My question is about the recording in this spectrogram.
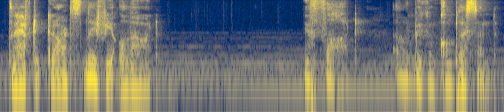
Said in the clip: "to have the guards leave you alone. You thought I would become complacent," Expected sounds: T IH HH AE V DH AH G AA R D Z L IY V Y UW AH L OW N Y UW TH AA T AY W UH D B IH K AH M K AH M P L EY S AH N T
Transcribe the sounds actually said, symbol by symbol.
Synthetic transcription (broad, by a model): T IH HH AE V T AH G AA R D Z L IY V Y AH L OW N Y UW TH AA T AY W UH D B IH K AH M K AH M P L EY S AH N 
